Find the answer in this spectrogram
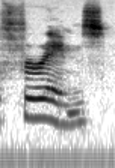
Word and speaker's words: friends: The I is a sort of hidden silent letter, so I think that's why we can sometimes miss it out. So just be careful learning that one, that you've got your silent friend I after the R.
